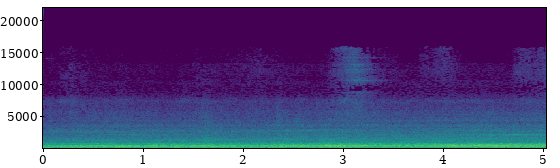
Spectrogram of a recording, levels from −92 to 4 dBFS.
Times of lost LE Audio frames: 0.39-0.41

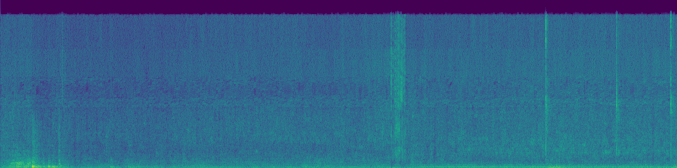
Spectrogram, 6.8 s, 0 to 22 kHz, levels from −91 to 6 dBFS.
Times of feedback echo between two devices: none

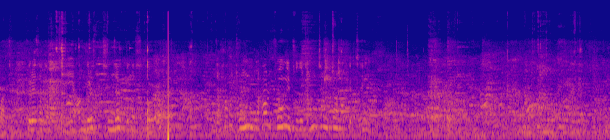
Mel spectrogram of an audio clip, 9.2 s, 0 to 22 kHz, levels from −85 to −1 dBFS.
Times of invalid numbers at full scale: 2.52

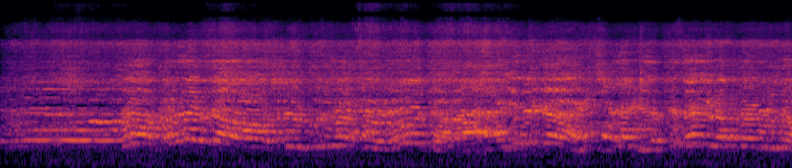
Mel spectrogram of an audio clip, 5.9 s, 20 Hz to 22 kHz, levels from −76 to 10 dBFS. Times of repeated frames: 2.05-2.10, 5.44-5.49

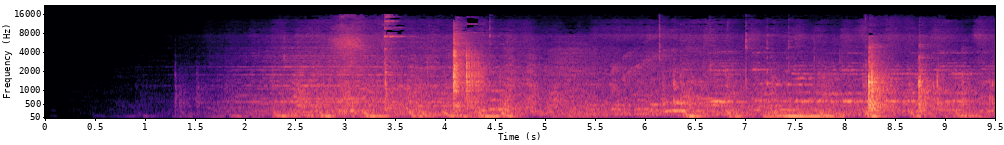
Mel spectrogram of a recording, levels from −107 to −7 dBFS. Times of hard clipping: none

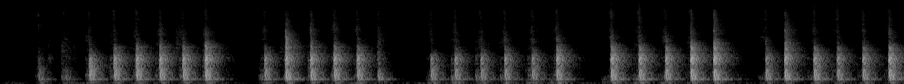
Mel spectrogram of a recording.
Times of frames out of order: none

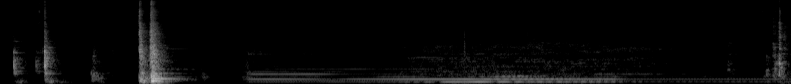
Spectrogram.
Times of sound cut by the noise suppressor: 0.00-0.35, 0.60-1.38, 2.10-2.46, 6.01-7.92

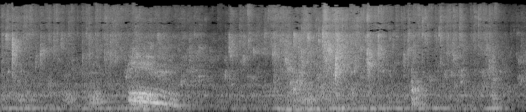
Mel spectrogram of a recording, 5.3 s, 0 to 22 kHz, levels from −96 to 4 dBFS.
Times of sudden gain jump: none

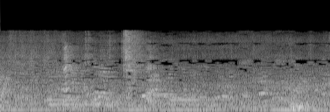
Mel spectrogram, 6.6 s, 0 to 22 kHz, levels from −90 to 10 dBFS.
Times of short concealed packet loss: none

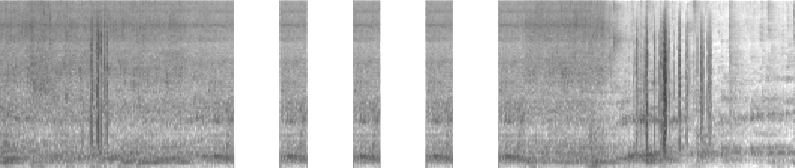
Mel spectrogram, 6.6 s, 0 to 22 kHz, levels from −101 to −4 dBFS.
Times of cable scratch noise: 0.68-0.90, 5.23-5.95

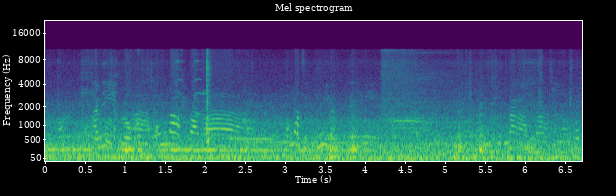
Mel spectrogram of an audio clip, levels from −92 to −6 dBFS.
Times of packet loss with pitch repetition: none

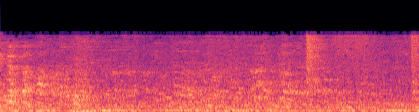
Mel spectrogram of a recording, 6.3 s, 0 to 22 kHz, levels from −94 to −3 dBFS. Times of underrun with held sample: none

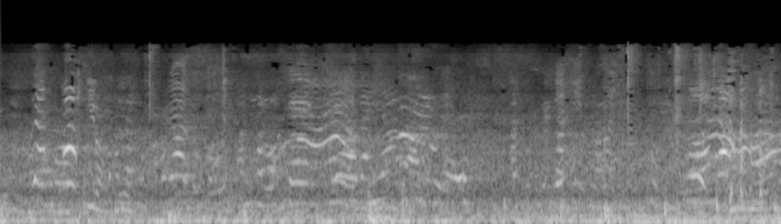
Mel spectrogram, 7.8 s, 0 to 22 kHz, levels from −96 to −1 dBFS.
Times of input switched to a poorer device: none

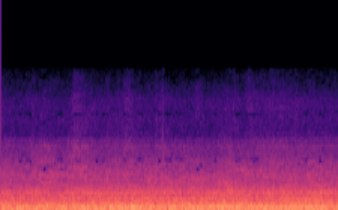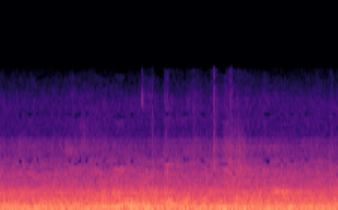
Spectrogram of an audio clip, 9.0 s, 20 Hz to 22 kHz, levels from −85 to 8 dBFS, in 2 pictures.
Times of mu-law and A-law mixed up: none

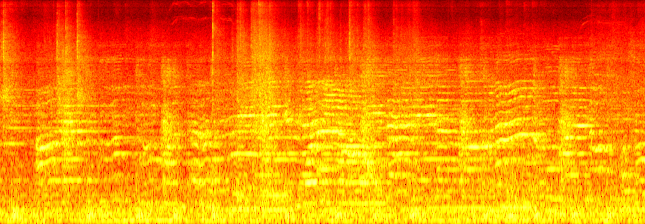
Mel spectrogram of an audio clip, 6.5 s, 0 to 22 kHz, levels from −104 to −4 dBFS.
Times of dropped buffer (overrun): 0.99, 2.37, 4.48, 5.92

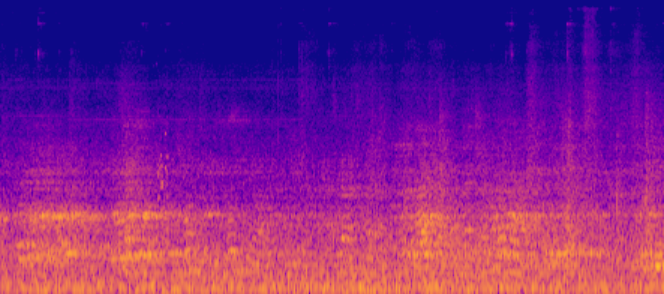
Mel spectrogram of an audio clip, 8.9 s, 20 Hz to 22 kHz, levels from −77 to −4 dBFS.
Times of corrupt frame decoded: 2.09-2.23

